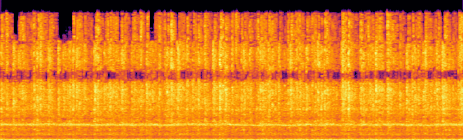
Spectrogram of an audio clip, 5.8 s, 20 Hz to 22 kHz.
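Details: Green Challenger with a supercharged LS swap, idling after head gasket and fuel pressure sensor repairs. Idle was leaned with oddly low fuel use; timing reads 27° versus 28° target. Deep steady idle with faint constant high whine, smooth and healthy.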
